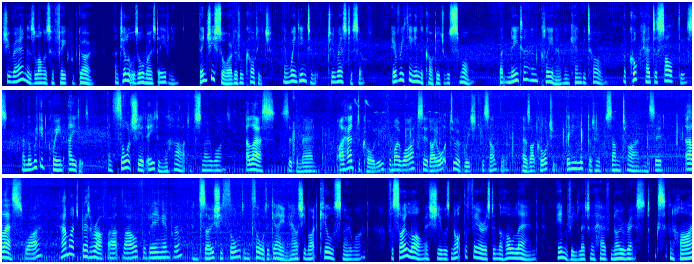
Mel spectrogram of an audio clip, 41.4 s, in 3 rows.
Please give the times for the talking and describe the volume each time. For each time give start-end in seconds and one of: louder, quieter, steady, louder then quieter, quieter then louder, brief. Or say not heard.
0.0-41.3 steady.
